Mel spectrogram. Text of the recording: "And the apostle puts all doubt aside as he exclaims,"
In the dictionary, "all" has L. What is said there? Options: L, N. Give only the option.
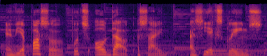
L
